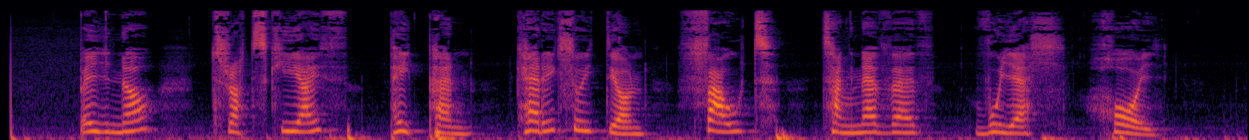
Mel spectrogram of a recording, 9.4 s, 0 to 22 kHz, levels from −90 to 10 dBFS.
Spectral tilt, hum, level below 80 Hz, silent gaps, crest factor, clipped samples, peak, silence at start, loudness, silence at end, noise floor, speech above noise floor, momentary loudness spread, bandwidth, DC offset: -4 dB/octave; none; -38 dBFS; none; 22 dB; under 0.1%; -4 dBFS; 0.1 s; -24 LUFS; 0.15 s; -46 dBFS; 22 dB; 13 LU; 16.5 kHz; under 0.1%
